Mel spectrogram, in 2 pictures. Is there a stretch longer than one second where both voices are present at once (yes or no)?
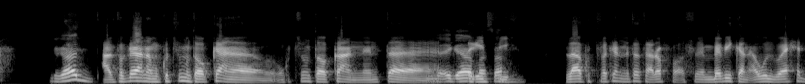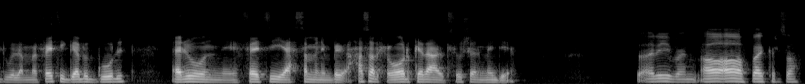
no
